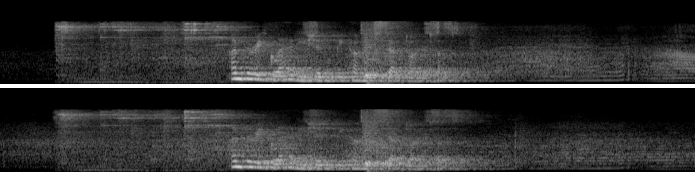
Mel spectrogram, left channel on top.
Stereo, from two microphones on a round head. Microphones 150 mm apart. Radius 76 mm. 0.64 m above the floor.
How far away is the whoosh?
About 0.9 m.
